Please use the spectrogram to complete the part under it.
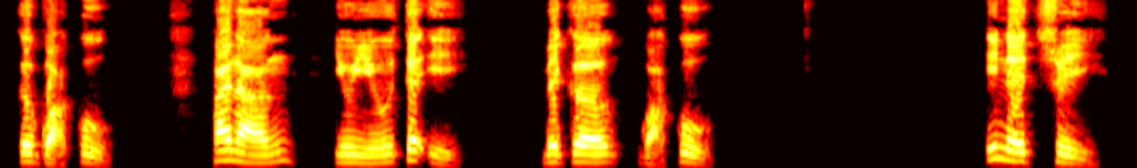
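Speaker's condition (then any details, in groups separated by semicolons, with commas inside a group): No condition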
